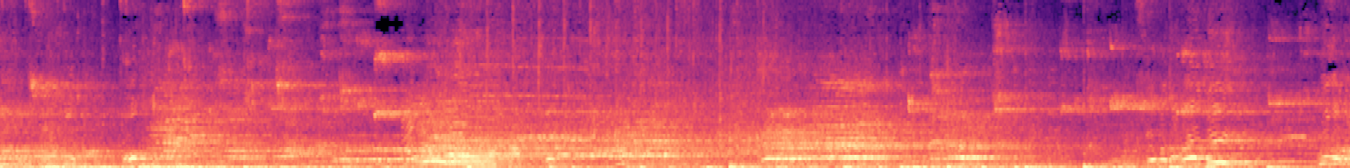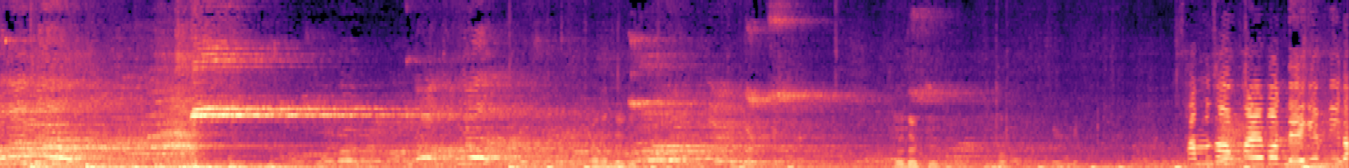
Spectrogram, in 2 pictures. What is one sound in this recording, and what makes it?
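Children shout and call out during play.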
